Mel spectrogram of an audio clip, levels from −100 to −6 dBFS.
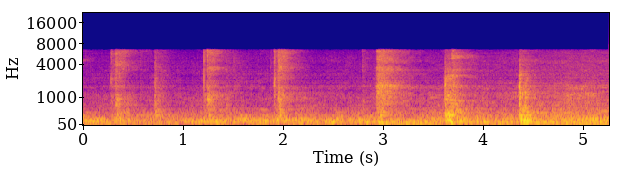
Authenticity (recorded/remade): remade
